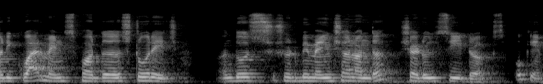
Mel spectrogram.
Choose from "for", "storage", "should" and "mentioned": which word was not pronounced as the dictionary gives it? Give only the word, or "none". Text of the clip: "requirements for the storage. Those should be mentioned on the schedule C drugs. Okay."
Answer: none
